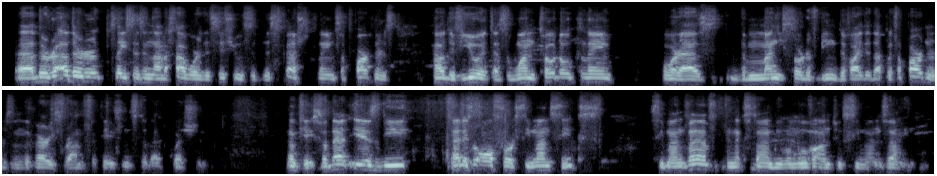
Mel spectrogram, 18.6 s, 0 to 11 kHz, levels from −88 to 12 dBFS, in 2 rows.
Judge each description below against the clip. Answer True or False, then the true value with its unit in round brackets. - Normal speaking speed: False (210 wpm)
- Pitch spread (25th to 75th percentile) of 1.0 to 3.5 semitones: False (4.0 semitones)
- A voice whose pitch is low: True (115 Hz)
